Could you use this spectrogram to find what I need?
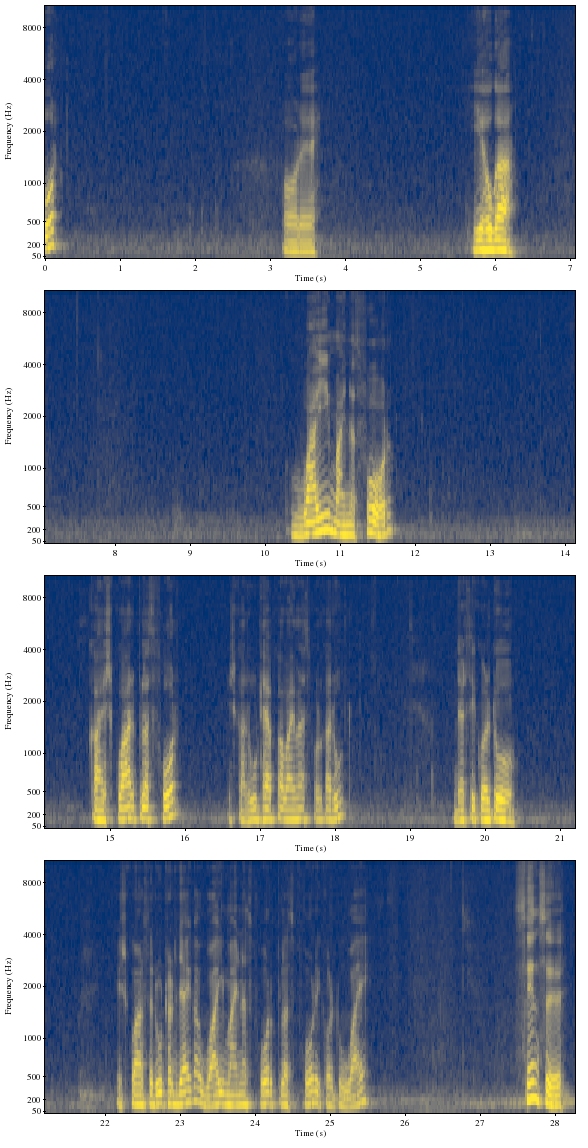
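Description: An elderly man speaks calmly in short bursts.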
